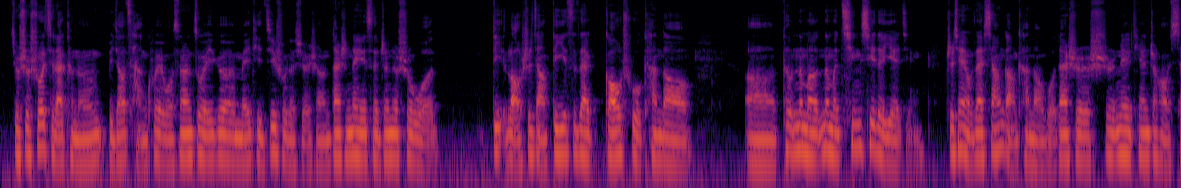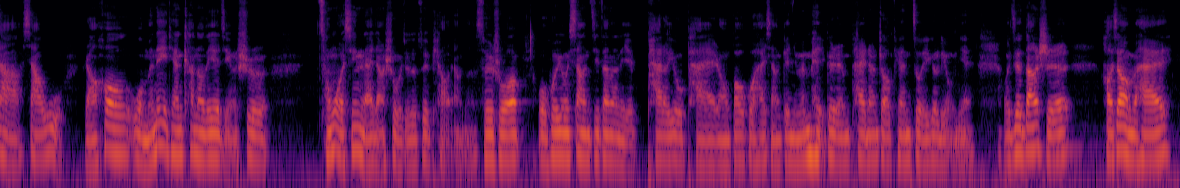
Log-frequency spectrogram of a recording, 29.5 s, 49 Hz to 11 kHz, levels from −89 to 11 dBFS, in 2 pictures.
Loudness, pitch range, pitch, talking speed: -35 LUFS, 105-125 Hz, 115 Hz, 300 characters per minute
